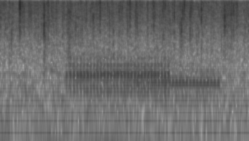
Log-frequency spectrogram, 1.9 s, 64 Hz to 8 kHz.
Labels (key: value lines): label: biophony, croak
recorder: SoundTrap 500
